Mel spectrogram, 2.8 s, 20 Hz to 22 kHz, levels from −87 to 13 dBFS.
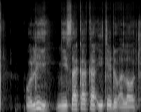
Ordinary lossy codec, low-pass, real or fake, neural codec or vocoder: none; none; fake; codec, 44.1 kHz, 7.8 kbps, Pupu-Codec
